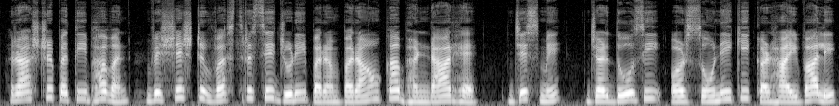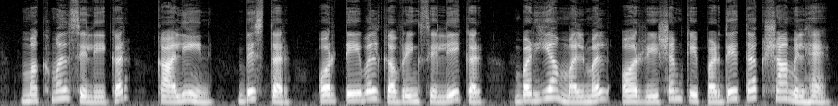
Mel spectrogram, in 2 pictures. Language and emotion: Hindi, neutral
